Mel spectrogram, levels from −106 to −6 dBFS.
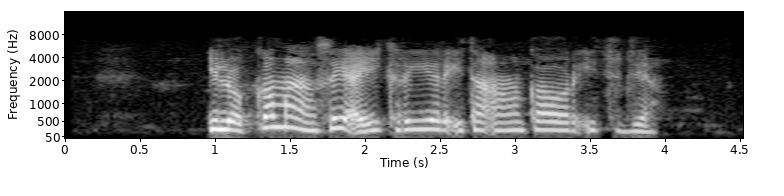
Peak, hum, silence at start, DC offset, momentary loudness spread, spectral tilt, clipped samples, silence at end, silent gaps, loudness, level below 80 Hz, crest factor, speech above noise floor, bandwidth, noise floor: -2 dBFS; none; 0.95 s; under 0.1%; 14 LU; -7 dB/octave; under 0.1%; 0.6 s; none; -18 LUFS; -64 dBFS; 16 dB; 54 dB; 6.4 kHz; -71 dBFS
